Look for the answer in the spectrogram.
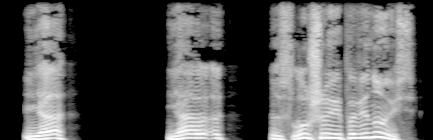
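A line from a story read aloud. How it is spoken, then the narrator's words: Strained, muffled into carpet. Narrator (Russian): выдавил Каридин, уткнувшись лицом в ковер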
